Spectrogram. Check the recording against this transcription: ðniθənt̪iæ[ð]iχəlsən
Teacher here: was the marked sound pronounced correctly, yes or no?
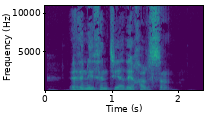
yes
